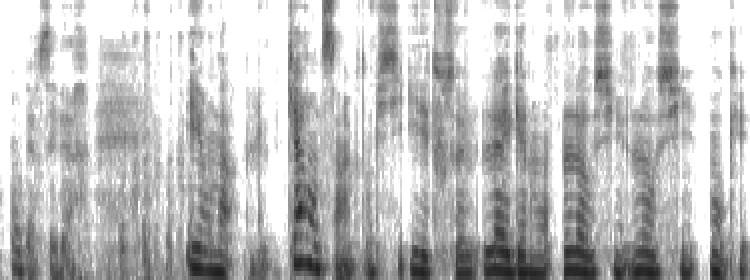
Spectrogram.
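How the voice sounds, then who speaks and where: Woman, casual scratch-card commentary, warm mellow tone, friendly chatter to viewers, soft half-whispers now and then. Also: medium pitch, slightly rough. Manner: chatty, addresses viewers as "les copains". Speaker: host scratching lottery tickets.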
